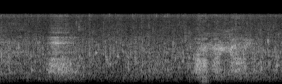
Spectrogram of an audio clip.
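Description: Flowing stream water on the Appalachian Trail between Betty Creek Gap and Hot Springs, North Carolina, makes a steady broadband rush, close and continuous, swelling briefly twice, with no talk.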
